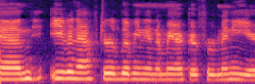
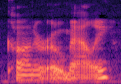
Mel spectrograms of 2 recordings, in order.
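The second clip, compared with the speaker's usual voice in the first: whisper; 6 dB quieter than usual. A narrator's reading. Monster's final menacing address.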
